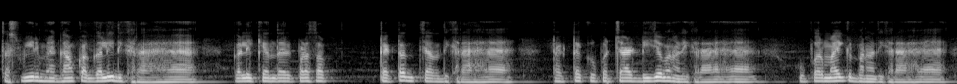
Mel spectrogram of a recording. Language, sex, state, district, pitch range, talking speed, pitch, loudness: Hindi, male, Jharkhand, Garhwa, 115-155 Hz, 215 wpm, 145 Hz, -16 LUFS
